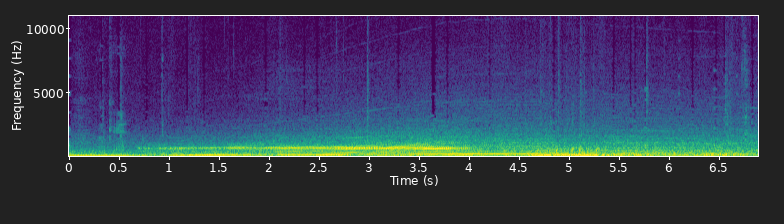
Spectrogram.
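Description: A sports car with a DSG gearbox revs up loudly, its pitch climbing through the gears, with brief crackling exhaust pops as it comes off the throttle near the end.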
